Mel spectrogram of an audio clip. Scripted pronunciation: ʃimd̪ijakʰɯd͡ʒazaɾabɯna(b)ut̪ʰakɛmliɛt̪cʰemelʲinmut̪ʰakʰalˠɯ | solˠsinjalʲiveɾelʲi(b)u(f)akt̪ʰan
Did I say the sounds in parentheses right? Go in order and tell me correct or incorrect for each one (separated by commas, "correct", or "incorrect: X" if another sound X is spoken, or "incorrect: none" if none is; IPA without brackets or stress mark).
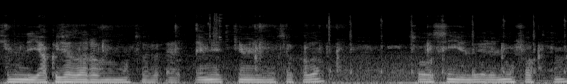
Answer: incorrect: m, incorrect: m, correct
